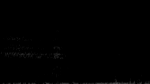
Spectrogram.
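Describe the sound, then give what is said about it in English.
A single sneeze: a breathy, hissing lead-in followed by a short, sharp burst of air, fairly quiet overall, with no talking. “Bless you.”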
